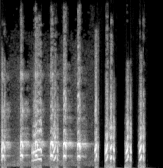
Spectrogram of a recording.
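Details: A white-breasted waterhen, calling as a trapping lure, delivers a fast string of rough, nasal croaks, roughly three or four per second, that grow shorter and choppier toward the end.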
